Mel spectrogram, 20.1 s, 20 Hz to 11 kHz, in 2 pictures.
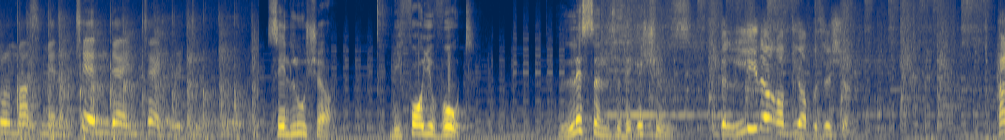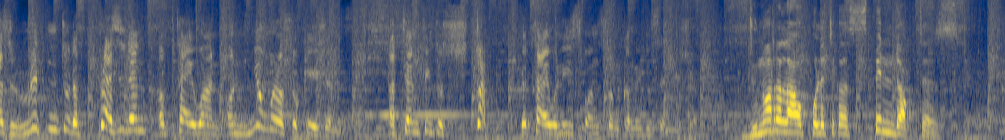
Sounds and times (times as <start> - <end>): Speech: 0.0 - 2.1, 2.7 - 4.7, 5.6 - 8.6, 10.0 - 19.6
Music: 0.0 - 20.1.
